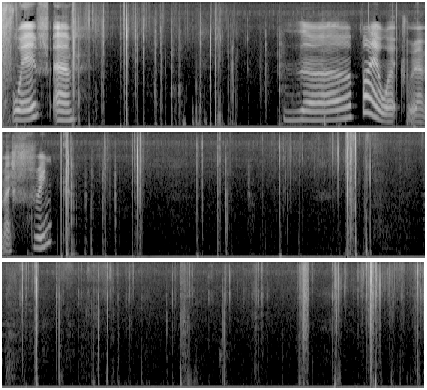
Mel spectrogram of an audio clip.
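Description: Soft interface clicks sound as items are moved.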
